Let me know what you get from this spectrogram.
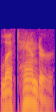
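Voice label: "left-hander", US English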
